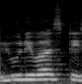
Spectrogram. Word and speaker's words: university: So university sounds you.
